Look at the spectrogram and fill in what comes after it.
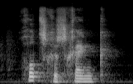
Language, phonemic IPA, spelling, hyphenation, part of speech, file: Dutch, /ˈɣɔts.xəˌsxɛŋk/, godsgeschenk, gods‧ge‧schenk, noun, Nl-godsgeschenk.ogg
- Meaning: godsend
